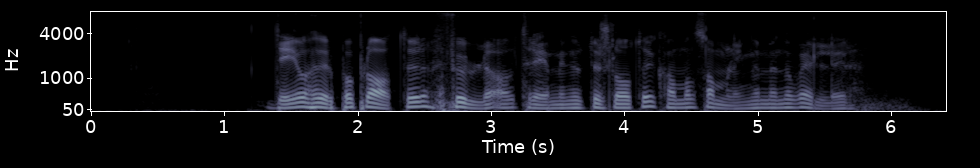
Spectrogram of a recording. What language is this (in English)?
Norwegian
